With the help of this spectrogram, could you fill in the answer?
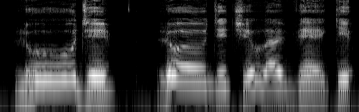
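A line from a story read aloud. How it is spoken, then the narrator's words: Respectful simpleton's drawl. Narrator (Russian): уважительно протянул слабоумный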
